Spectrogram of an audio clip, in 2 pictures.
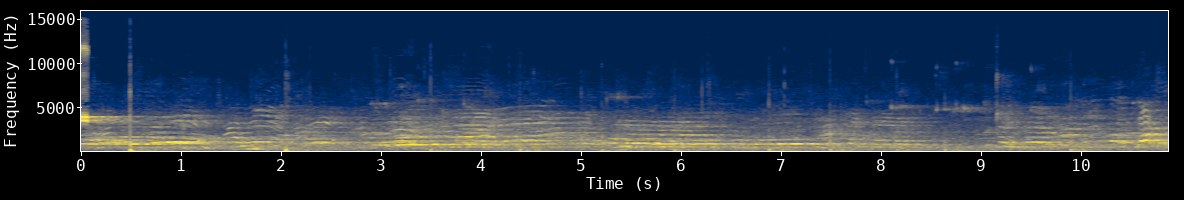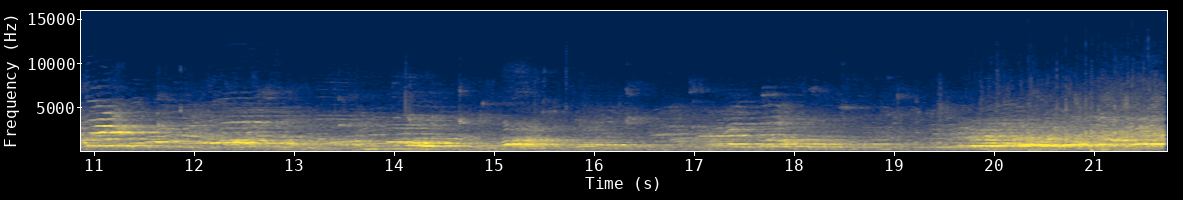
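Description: Indoor basketball game: many indistinct voices from the crowd and players echoing in a gym, with a basketball dribbling on the hardwood court now and then.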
